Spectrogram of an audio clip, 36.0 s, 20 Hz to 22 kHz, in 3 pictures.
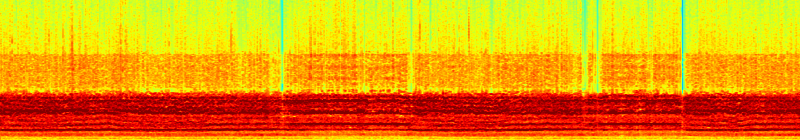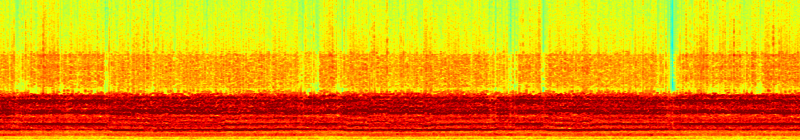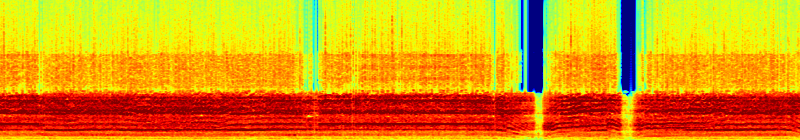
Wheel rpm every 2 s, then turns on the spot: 220, 220, 230, 210, 230, 220, 230, 220, 230, 230, 230, 230, 230, 220, 230, 180, 130, 190.
none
